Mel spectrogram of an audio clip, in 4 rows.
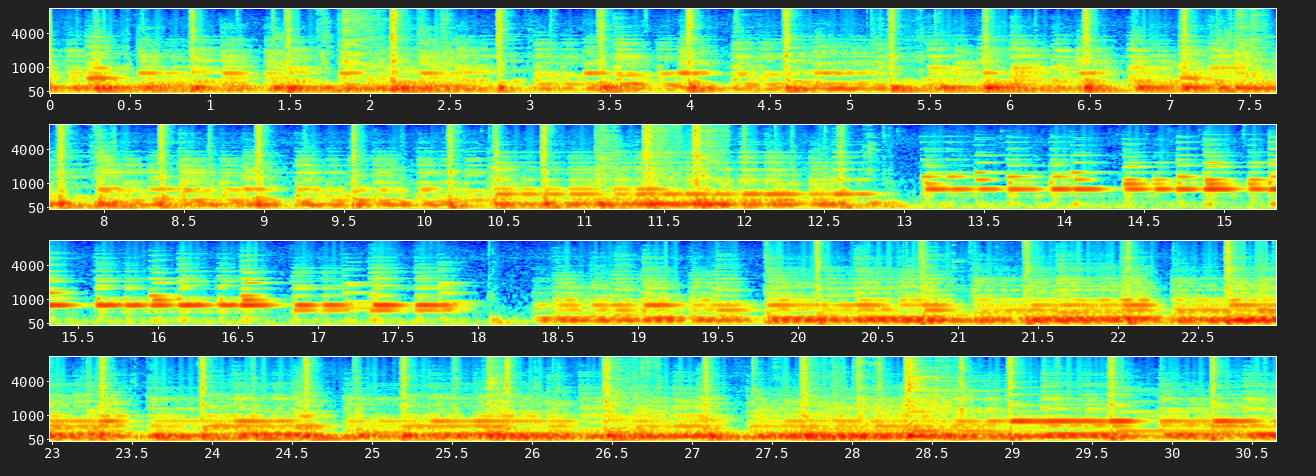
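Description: Instrumental piece played on a Roland digital piano with guitar accompaniment. About 13 seconds in, the low notes drop out for about five seconds, leaving only high notes, before the full texture returns.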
